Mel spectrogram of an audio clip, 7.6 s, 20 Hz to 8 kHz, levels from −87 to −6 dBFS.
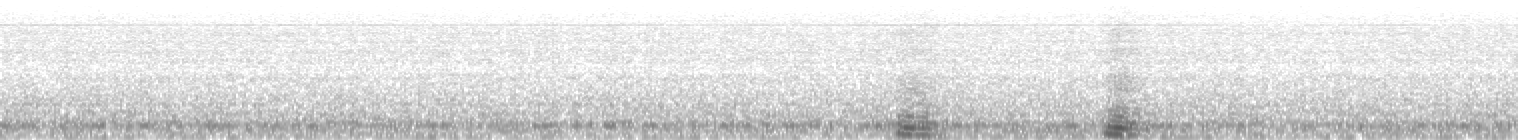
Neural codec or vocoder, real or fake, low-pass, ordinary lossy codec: none; real; 7.2 kHz; none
